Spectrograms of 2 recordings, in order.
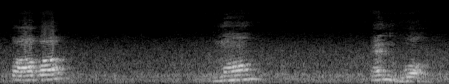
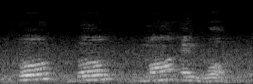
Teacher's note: in the production of bilabial sounds, your upper and the lower lip come close together and touch each other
